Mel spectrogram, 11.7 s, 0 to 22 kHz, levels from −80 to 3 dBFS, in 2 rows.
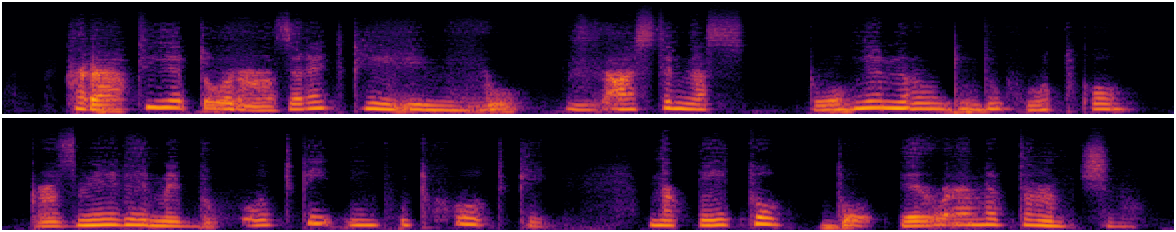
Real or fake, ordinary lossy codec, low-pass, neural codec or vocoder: fake; none; 19.8 kHz; codec, 44.1 kHz, 0.9 kbps, DAC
